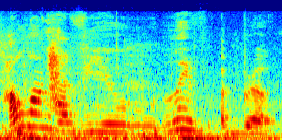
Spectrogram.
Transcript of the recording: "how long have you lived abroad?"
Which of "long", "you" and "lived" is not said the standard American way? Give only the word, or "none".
lived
